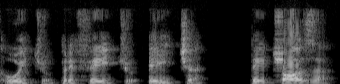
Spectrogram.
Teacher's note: No Nordeste, esse som africado vai acontecer, pelo menos aqui em Alagoas acontece assim, quando ele vem com a vogal, com o ditongo antes da letra. Por exemplo, a gente aqui costuma dizer oito, o ditongo está antes e ele causa a, a mudança.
